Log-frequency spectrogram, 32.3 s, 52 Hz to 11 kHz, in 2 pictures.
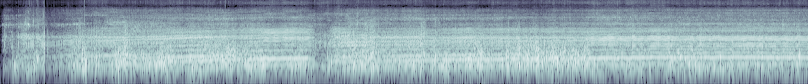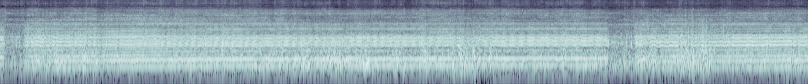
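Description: A 66cc two-stroke motorized-bicycle engine running under way, its pitch climbing as it revs up over the first few seconds. The revs drop briefly three times, about 6, 16 and 28 seconds in, then climb again.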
